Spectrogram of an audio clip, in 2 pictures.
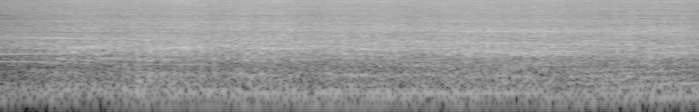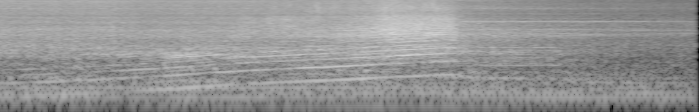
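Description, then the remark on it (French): Steady road rumble from inside a moving car, with the engine pitch climbing as it accelerates near the end. No one speaks. “C'est en quelque sorte pour rendre hommage au fait qu'il m'a beaucoup aidé à l'acheter, que je balade Andrzej à l'intérieur de cette voiture et qui me suit partout.”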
